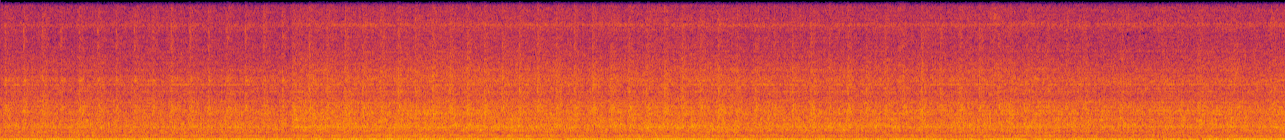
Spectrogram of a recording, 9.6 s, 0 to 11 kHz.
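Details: Porsche 928 after oil pump work: steady, even idle with constant low rumble, no whine. Normal idle.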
